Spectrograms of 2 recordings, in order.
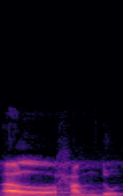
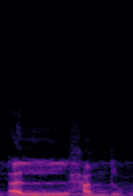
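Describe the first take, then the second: First: Alhamdu said slowly with the l tongue curled up; the Indonesian-style alhamdu; wrong lam. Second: Alhamdu with the l tongue tip forward; the Quranic light lam in alhamdu; correct lam. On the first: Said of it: "jangan alhamdu". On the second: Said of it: "tapi alhamdu". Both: Shown as a demonstration.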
